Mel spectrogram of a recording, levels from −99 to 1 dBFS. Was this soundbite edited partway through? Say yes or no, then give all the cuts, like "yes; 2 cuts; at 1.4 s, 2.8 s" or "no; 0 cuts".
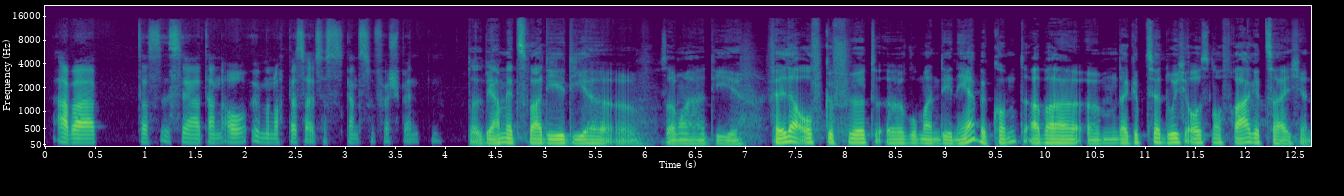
yes; 1 cut; at 4.2 s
